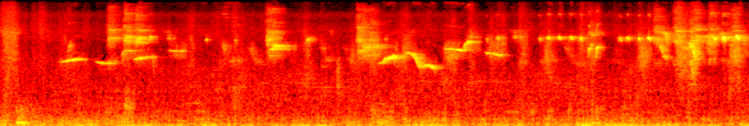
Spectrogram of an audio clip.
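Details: Champion canary in full chatty song, used as tutor audio for training and prompting caged birds at home: short scattered whistled notes and high buzzy bursts come in loose phrases, with quiet gaps between them.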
